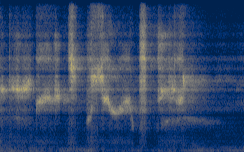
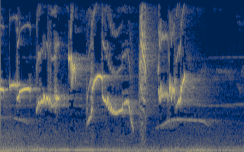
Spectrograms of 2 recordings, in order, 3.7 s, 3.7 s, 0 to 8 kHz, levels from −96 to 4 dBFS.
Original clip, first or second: second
